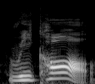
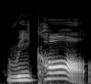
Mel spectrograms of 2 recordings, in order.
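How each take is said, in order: First: The stress is on the second syllable. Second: The same.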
